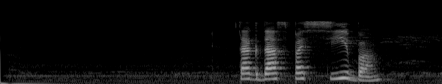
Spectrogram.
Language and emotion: Russian, positive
